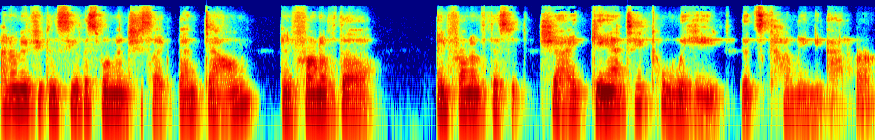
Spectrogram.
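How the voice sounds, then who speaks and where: A woman with a very deep, low voice and vocal fry speaks at a fairly slow pace. Her intonation stays fairly even against a quiet background. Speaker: spiritual content creator. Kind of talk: spiritual talk with oracle card reading.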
